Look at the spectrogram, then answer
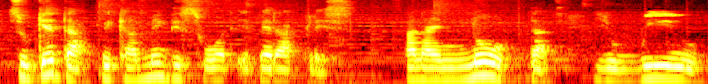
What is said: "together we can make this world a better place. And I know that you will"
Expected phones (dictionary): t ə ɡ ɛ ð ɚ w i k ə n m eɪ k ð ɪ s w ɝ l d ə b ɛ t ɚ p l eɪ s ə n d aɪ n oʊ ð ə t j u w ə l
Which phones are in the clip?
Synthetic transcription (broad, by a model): t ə ɡ ɛ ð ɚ w i k ə n m eɪ k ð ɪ s w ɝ d ə b ɛ t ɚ p l eɪ s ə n aɪ n oʊ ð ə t j u w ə l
